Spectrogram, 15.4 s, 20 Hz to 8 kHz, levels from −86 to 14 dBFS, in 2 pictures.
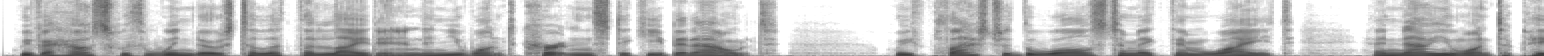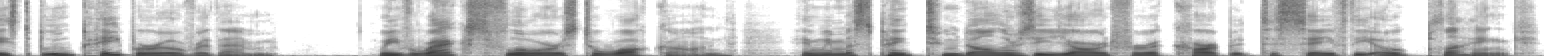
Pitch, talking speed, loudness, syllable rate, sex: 130 Hz, 225 wpm, -18 LUFS, 5.4 syllables/s, male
